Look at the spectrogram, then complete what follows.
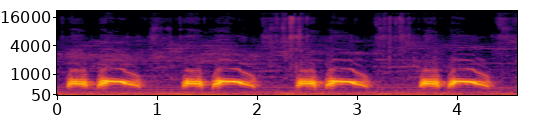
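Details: ["Urgent 'giọng đồng' cooing of a decoy spotted dove, meant to excite wild doves. Four evenly spaced pairs of low coos, a short clipped note followed by a fuller, falling drawn-out note."]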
